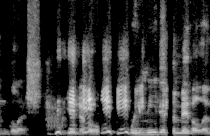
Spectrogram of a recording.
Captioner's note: woman laughs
